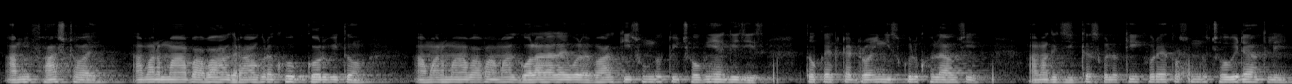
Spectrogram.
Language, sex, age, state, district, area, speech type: Bengali, male, 18-30, West Bengal, Purulia, urban, spontaneous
